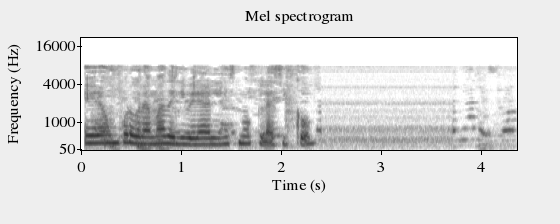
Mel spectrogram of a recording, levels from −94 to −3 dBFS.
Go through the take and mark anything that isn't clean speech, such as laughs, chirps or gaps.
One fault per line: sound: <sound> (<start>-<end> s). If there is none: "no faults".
no faults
